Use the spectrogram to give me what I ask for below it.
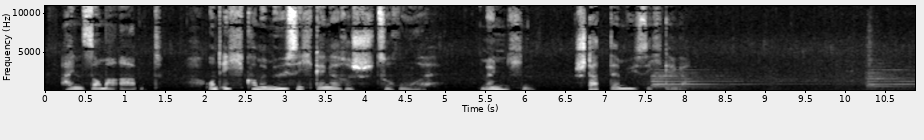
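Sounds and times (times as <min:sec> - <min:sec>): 
hiss: 0:00.0 - 0:10.8
speech: 0:00.2 - 0:08.1
church bell striking the hour in Munich on a summer evening: 0:07.6 - 0:09.4, 0:10.2 - 0:10.8.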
